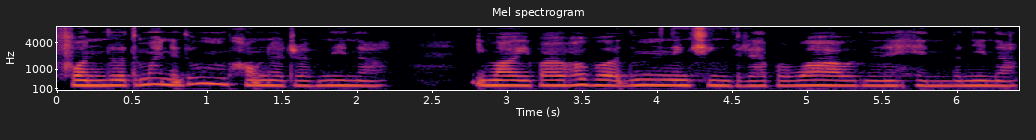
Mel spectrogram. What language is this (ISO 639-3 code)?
mni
